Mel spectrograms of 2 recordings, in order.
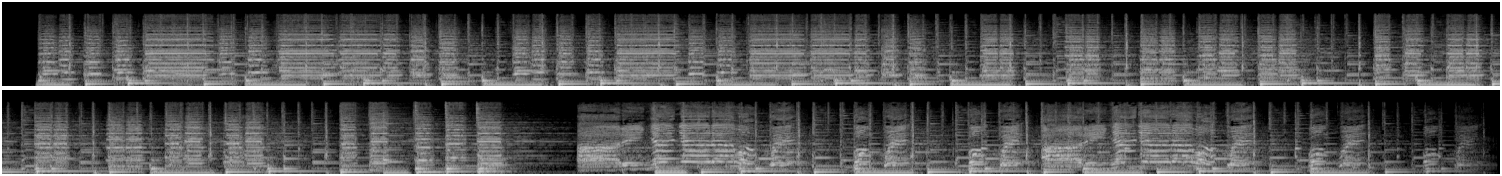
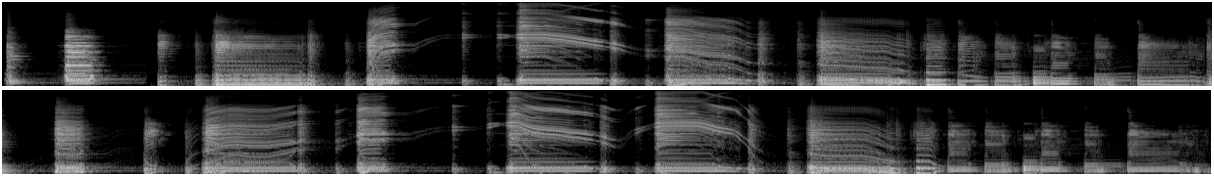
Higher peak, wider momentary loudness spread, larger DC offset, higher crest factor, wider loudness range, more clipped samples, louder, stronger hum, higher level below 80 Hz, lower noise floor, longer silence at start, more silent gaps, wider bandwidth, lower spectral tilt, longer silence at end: about the same, -2 dBFS vs 0 dBFS; second, 8 LU vs 16 LU; neither; second, 18 dB vs 24 dB; about the same, 2 LU vs 4 LU; neither; about the same, -20 LUFS vs -22 LUFS; neither; about the same, -34 dBFS vs -34 dBFS; second, -41 dBFS vs -50 dBFS; first, 0.35 s vs 0.05 s; neither; second, 13 kHz vs over 20 kHz; about the same, -4 dB/octave vs -3.5 dB/octave; first, 0.2 s vs 0 s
